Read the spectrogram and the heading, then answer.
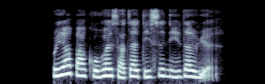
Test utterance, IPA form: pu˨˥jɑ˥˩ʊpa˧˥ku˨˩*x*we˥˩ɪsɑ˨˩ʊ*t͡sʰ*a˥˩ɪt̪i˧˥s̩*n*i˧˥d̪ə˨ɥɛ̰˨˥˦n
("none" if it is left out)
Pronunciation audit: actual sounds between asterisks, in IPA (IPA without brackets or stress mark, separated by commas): x, t͡s, n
